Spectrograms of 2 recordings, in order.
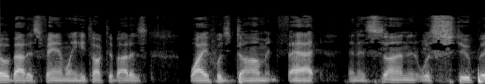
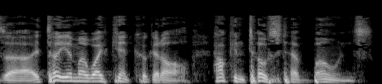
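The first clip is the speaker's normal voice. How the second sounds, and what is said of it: Imitates another person's voice. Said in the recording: “your impression is getting better as we go along ... Brings out the ... danger field in all of us”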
